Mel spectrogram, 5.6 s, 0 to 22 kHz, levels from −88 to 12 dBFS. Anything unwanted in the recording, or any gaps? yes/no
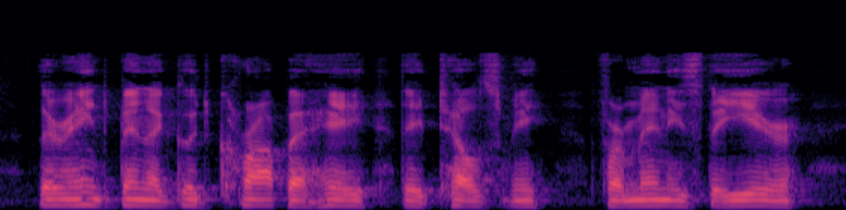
no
